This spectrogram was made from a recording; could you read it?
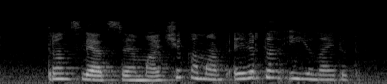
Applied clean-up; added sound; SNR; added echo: none; none; none; none.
